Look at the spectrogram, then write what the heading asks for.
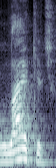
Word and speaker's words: Likert: A visão comportamental, aí, por exemplo, quando nós pegamos o Likert, ou Likert em português mesmo, né? Eu prefiro fazer a pronúncia em português, ele vai apontar assim,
